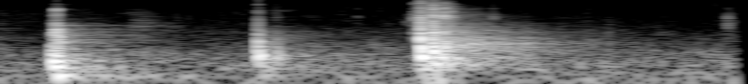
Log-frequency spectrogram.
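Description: Briefcase latches snap open with sharp clicks.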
